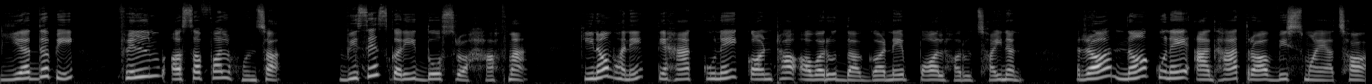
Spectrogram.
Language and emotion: Nepali, neutral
